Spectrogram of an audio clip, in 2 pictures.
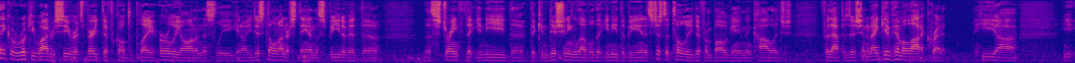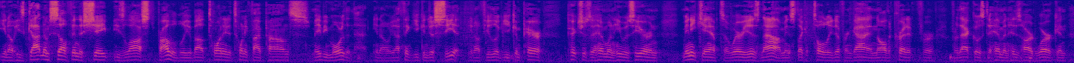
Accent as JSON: {"language": "English", "region": "Massachusetts", "country": "United States", "said": "I'm just kidding. I'm from Massachusetts."}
